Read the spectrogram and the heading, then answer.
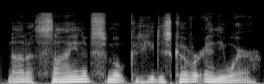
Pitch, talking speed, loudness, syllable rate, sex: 110 Hz, 205 wpm, -15 LUFS, 6.2 syllables/s, male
